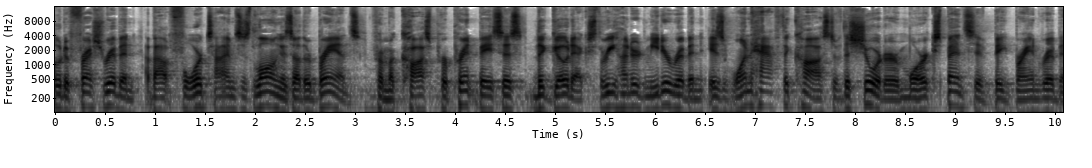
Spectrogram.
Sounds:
Speech

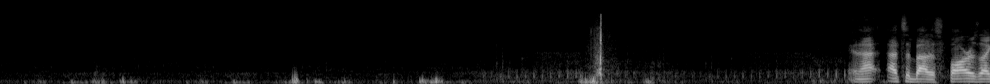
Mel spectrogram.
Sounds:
Speech

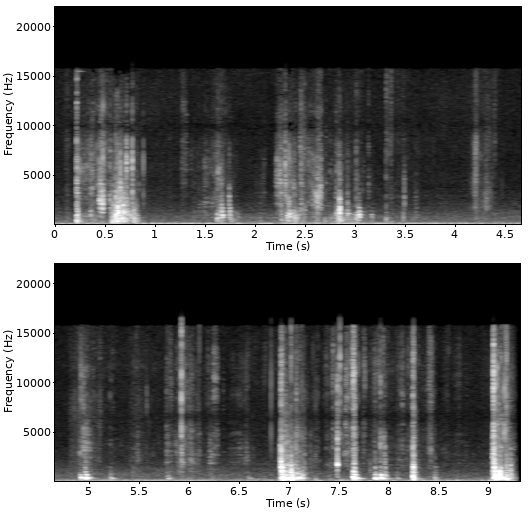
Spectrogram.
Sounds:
Wood

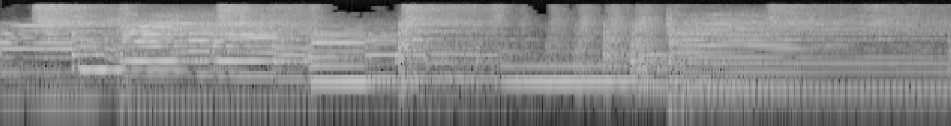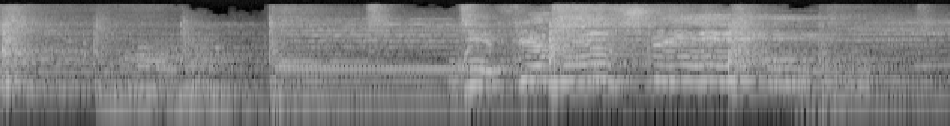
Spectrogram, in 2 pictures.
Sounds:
Music, Blues, Singing

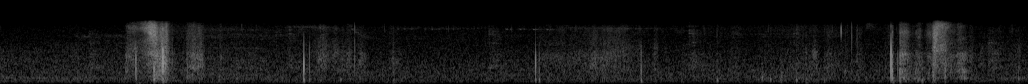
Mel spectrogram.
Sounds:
Tick-tock

